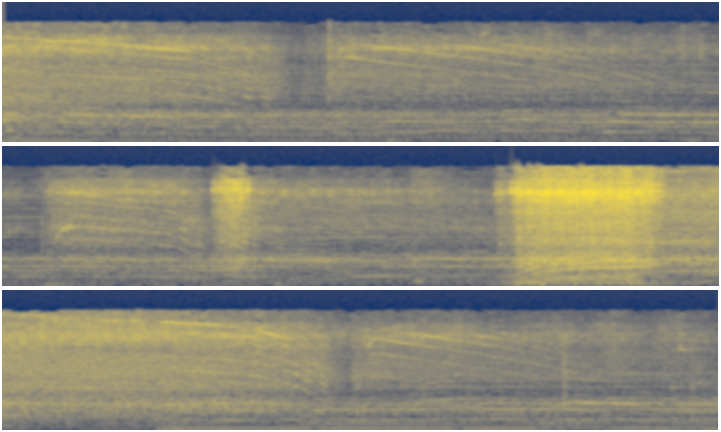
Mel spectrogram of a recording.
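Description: Corded electric drill spinning a wooden stick through a steel dowel plate to round it into a dowel, run in short bursts: a brief whir near the five-second mark and one loud half-second burst about six seconds in, each followed by a falling whine as the motor winds down.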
